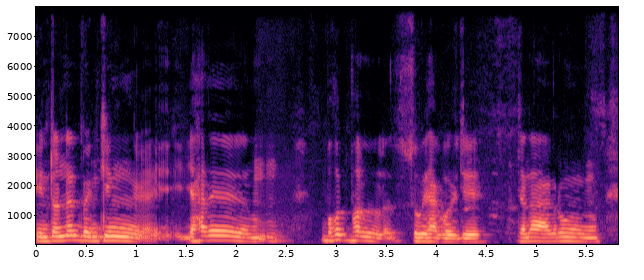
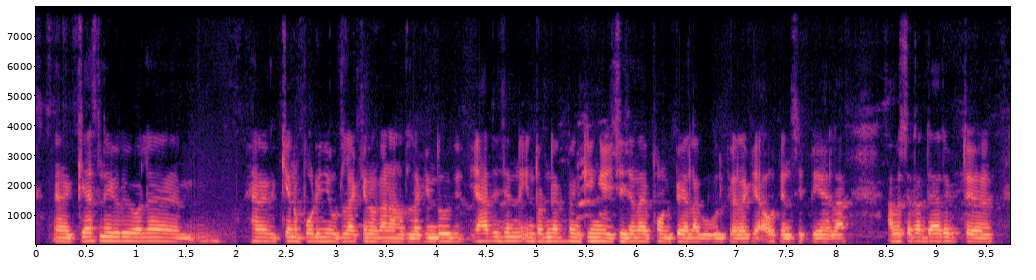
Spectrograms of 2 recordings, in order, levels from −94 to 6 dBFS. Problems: constant background noise, continuous background conversations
